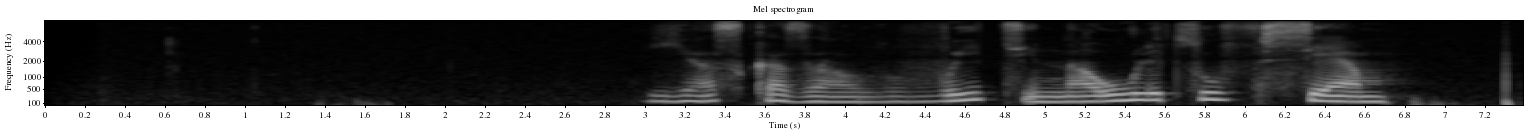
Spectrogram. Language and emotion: Russian, angry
